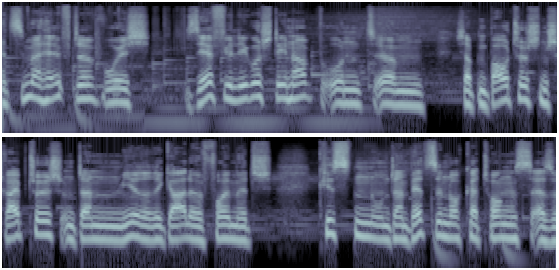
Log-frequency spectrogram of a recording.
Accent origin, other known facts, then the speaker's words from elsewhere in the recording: Potsdam, Brandenburg, Germany; ich komme eigentlich aus Potsdam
